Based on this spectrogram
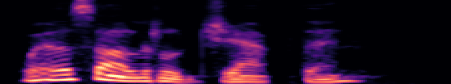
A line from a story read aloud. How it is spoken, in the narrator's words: Swain asked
